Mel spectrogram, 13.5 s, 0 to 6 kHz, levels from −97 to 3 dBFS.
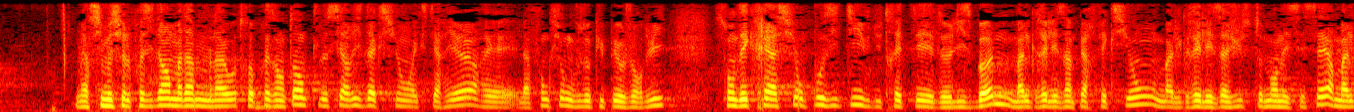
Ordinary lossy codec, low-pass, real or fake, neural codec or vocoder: none; 5.4 kHz; real; none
